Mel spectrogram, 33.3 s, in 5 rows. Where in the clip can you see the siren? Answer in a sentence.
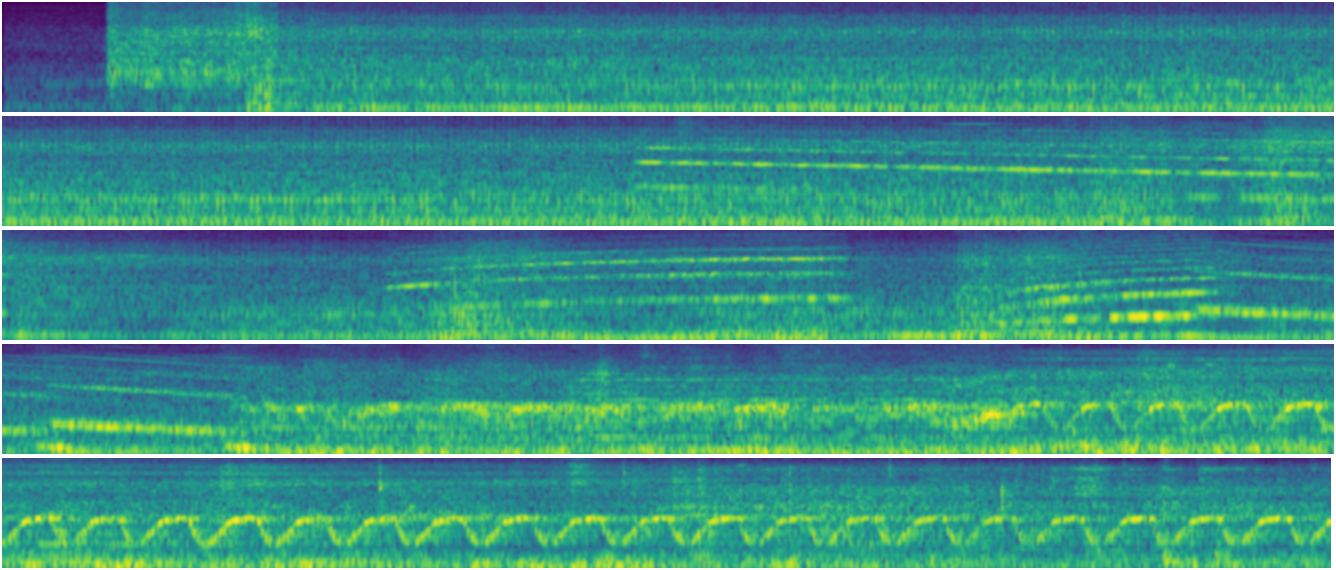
You can hear the siren from 9.8 to 13.3 s and from 15.2 to 33.2 s.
